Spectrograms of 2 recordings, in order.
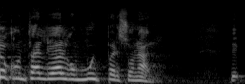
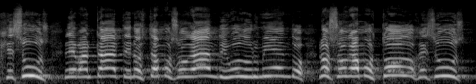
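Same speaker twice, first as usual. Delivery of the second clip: high, loud panicked cry for help; 8 semitones higher, 8 dB louder than usual. Retold or imitated. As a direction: scream like the boat is sinking. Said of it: "Ellos fueron a Jesús y dijeron".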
